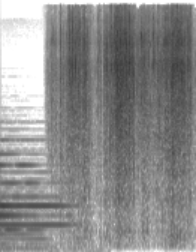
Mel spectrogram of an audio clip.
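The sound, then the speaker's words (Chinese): A plastic bag crumpled by hand: a short sustained tone fades into loud, dense crinkling and crackling that swells and eases in a few waves. “这个就是塑胶袋的声音， 你拿起塑胶袋揉一揉就会出现这个声音。”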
